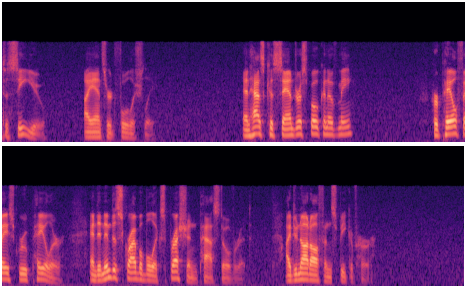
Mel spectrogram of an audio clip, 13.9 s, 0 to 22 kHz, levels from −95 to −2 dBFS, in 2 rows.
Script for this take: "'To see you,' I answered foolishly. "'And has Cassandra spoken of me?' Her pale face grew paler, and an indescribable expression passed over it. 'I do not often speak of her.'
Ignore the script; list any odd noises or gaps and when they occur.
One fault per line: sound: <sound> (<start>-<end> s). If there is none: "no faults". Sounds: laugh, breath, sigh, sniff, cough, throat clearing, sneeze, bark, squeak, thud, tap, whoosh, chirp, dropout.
no faults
